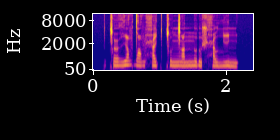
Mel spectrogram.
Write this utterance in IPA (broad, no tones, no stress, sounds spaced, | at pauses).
ǀ ə˞ ɦ i v dˤ ə˞ v ħ ɛ c ǀ u ŋ͡ǀ ɑ nː u ɾ u ʃ ħ ʌ l ʎ i ɲ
